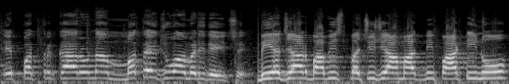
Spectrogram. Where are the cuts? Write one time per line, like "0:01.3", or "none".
0:02.4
